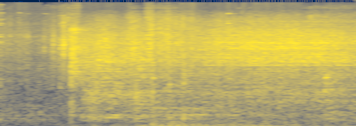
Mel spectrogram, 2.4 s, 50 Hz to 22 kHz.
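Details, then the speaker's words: MK2 Golf GTI with 1.8 turbo swap and newly converted wiring loom, on jump start with some throttle: starter catches, then uneven roar and splutter that never settles to idle, and it stalls; running far better than with the previous ECU. "But that is so good compared to what we had before when we had the Qang ECU. we've actually got is spluttering."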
